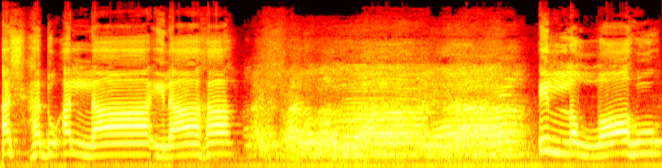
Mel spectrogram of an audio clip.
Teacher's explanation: یہ ان لا الہ لکھا جاتا ہے لیکن نون بیچ میں سائلنٹ ہو جاتا ہے. میں نے بتایا تھا نون ساکن تنوین کے بعد جب بھی یرملون، یا را میم لام واو نون میں سے کوئی آ جائے، اس میں سے خصوصاً لام اور را ایسے ہیں جو نون کو بالکل ختم کر دیتے ہیں، تو یہ ڈائریکٹ لام کے ساتھ ملے گا.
